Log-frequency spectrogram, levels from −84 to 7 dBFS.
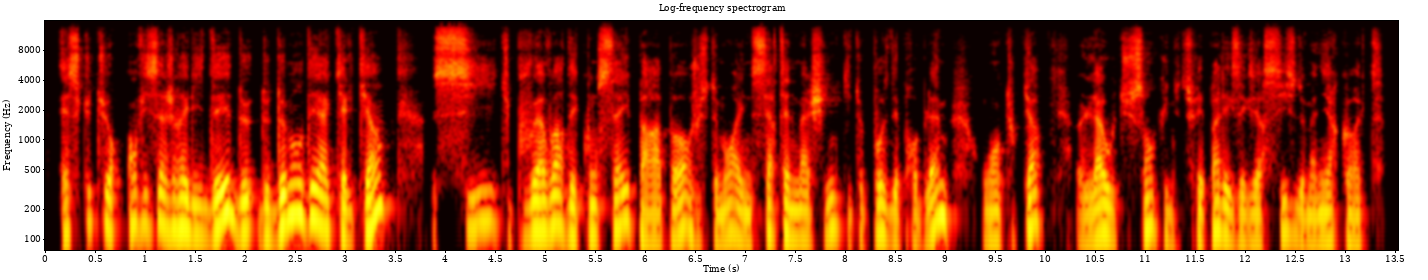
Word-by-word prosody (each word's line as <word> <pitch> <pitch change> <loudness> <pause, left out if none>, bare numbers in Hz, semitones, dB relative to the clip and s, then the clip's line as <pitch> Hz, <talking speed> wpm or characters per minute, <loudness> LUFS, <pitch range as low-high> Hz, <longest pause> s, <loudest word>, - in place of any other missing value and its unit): Est-ce 115 0 -1
que 145 - -7
tu 145 -2 -1 0.2
envisagerais 135 -2 +2
l'idée 115 - +4
de 120 -5 +1
de 105 +1 -1
demander 160 - +4
à 130 - +3
quelqu'un 125 - +2 0.4
si 145 +3 +2
tu - - -10
pouvais 120 +3 0
avoir 135 +3 +3
des 105 -2 +1
conseils 125 +6 0
par 95 -11 -1
rapport 100 +8 0
justement 100 0 -4
à 110 - 0
une 90 -2 -2
certaine 110 0 0
machine 100 +6 -1
qui - - -14
te - - -11
pose 115 -3 -1
des 95 - -1
problèmes, 115 - -1 0.4
ou 95 +1 -3
en 95 - -2
tout - - -14
cas 135 +3 +1 0.3
là 90 +5 +2
où 110 - +1
tu - - -8
sens 130 +2 0
que 110 - -9
tu 85 - -10
fais 100 - -1
ne - - -12
pas 115 +4 -1
les 95 -5 -1
exercices 90 +6 -3
de 95 - -2
manière 90 +2 -2
correcte? 85 -1 -6
115 Hz, 205 wpm, -22 LUFS, 95-130 Hz, 0.4 s, l'idée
